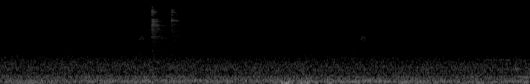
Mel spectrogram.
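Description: Outdoor garden ambience: a steady low rumble of background noise with a few faint bird chirps. A couple of brief light clicks come as wet clothes are handled.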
